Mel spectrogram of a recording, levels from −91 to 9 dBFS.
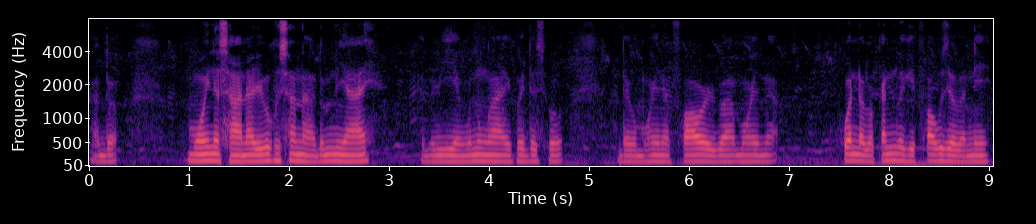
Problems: constant background noise, background conversations at intervals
